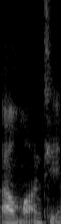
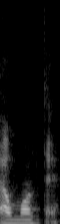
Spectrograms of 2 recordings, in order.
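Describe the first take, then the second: First: El Monte ending in "tee". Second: El Monte ending in "tay"; "El Monte" as el MON-tay, Spanish-like. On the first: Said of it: "not El Monte". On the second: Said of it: "I think it's called". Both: Shown as a demonstration.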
